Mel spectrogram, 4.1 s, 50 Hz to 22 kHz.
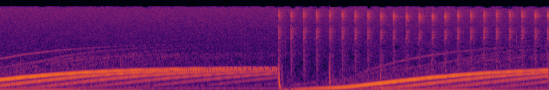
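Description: Breakdown of a 1993 rave track on a DJ mix cassette: a synthesizer tone swoops up from low and levels off, trailed by fading echoes of itself, then swoops up again about halfway through. The beat has dropped out.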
